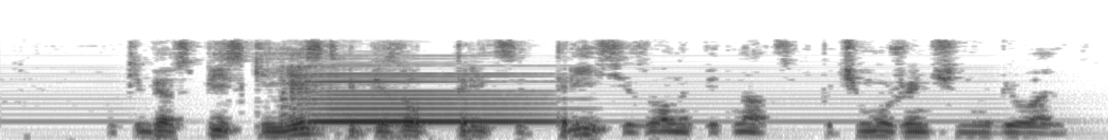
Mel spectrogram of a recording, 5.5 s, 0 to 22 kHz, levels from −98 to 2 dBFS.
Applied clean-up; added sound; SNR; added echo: classical method spectral subtraction.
